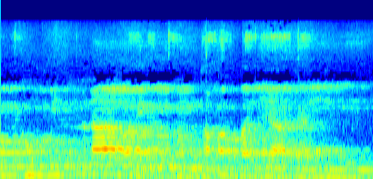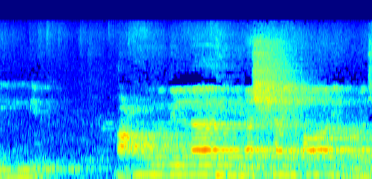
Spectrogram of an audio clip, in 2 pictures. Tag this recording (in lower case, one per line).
chant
